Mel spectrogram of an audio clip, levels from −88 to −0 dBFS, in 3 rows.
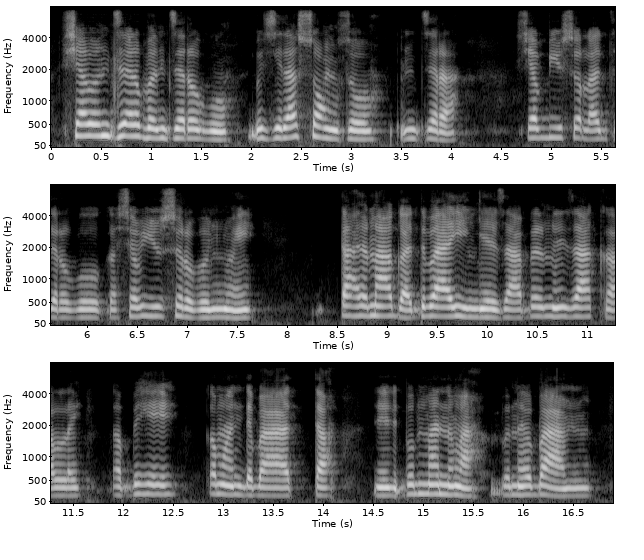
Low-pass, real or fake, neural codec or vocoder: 7.2 kHz; fake; codec, 16 kHz, 4 kbps, FunCodec, trained on LibriTTS, 50 frames a second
